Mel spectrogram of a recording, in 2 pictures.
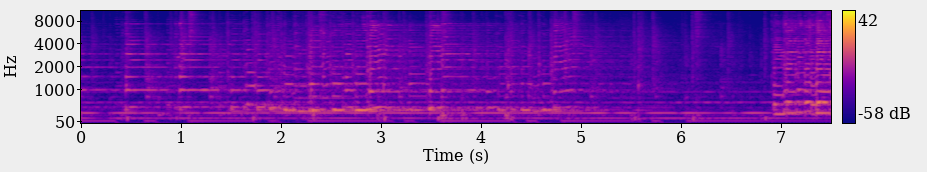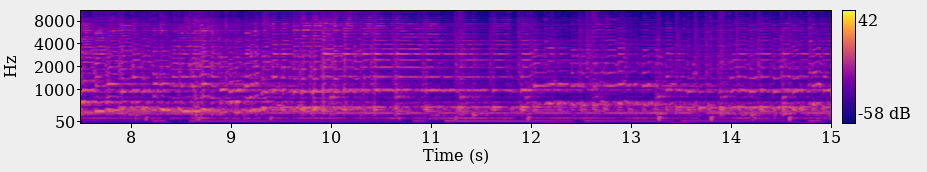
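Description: Azerbaijani tar playing a fast plucked melody, with an oud, over steady held low notes in an instrumental passage of a traditional Azerbaijani song. About halfway through, more of the ensemble comes in and the music becomes suddenly louder and fuller.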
